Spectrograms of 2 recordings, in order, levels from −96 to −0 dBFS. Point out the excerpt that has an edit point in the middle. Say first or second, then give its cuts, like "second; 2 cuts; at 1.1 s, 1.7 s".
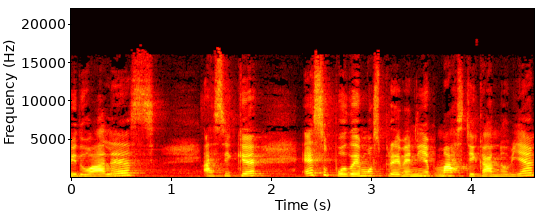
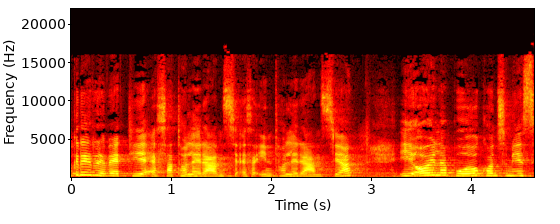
first; 2 cuts; at 1.3 s, 3.6 s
